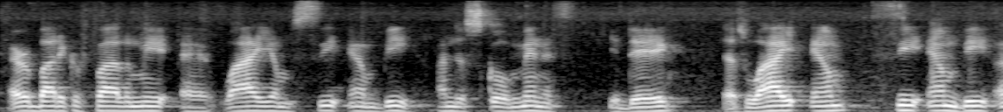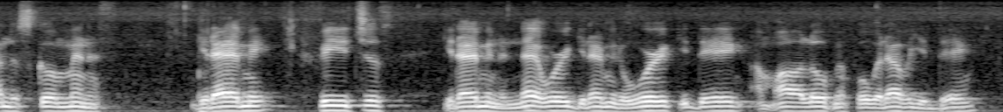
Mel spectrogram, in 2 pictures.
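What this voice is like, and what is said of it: Regional American accent. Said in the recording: “I love your accent. I can listen to you talk all day.”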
